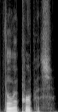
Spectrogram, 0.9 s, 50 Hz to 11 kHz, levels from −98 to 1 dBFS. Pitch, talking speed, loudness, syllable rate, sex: 145 Hz, 205 wpm, -17 LUFS, 7.5 syllables/s, male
